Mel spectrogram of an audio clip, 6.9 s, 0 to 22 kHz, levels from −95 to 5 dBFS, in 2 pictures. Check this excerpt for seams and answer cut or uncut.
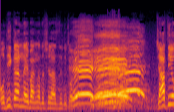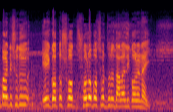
cut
